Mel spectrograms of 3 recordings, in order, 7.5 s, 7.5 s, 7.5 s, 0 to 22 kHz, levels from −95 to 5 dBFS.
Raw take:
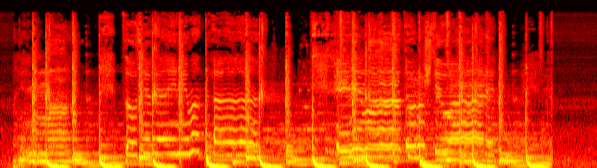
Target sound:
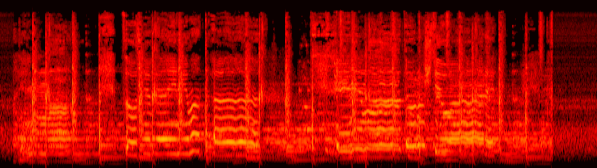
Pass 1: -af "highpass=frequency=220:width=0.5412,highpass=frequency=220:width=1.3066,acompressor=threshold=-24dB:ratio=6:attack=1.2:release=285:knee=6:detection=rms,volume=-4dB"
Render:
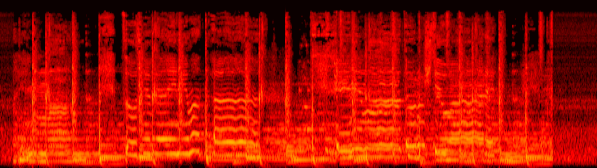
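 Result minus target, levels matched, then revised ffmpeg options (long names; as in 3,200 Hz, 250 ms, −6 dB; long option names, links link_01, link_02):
250 Hz band +18.5 dB
-af "highpass=frequency=560:width=0.5412,highpass=frequency=560:width=1.3066,acompressor=threshold=-24dB:ratio=6:attack=1.2:release=285:knee=6:detection=rms,volume=-4dB"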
